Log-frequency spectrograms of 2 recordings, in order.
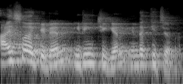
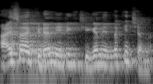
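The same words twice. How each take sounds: First: The sentence is said somewhat faster. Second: The sentence is said as fast as possible. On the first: "এবার একটু জোরে বলবো।" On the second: "যতটা জোরে বলা যায়।"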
